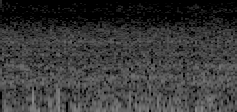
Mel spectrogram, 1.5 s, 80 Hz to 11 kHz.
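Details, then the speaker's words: New 11-inch Hampton Bay table fan: deep, gusty whoosh with low resonating rumble and buffeting, no clicks or rubbing; sounds slightly air-restricted, like a previous defective unit, but owner thinks it may just be moving lots of air. "hope you can hear the wind stream it is moving quite a bit of wind so maybe that's just what it sound like because it's moving so much air"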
